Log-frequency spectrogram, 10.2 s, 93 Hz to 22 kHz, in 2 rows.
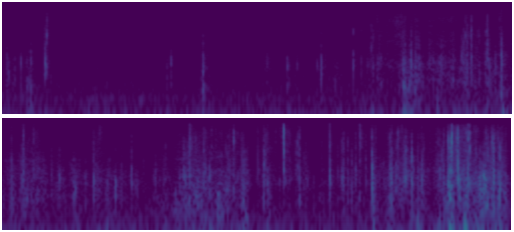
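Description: A clear plastic sheet protector holding a newspaper page is held in both hands above a binder while fingertips bend and crinkle the thin plastic sleeve. It starts with sparse, quiet, sharp ticks and grows after about 4 seconds into dense, bright crinkling and crackling that stays loud to the end.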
